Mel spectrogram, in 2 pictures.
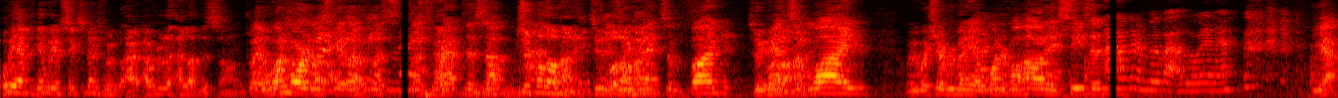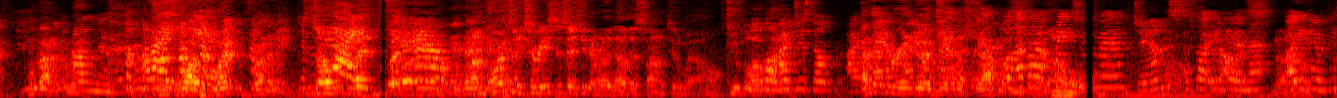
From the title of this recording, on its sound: Live at the Peppermint Hippo!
